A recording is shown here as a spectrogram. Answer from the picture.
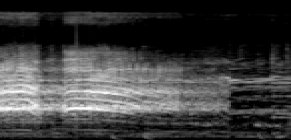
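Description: A high wordless wailing voice in the TV play's soundtrack, holding a long wavering note that swells and then fades away near the end.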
